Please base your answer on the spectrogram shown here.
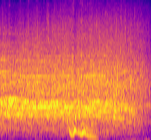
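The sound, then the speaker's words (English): Crowd applause and cheering rise from the chamber at a State of the Union address, a steady, loud wash of clapping that holds evenly, then fades out at the end. “that was Joe Biden in last night's State of the Union address, and they got up and cheered, those on the left, for abortion”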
